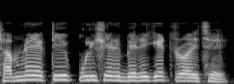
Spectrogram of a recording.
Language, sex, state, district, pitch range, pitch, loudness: Bengali, male, West Bengal, Cooch Behar, 165-200 Hz, 185 Hz, -15 LUFS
